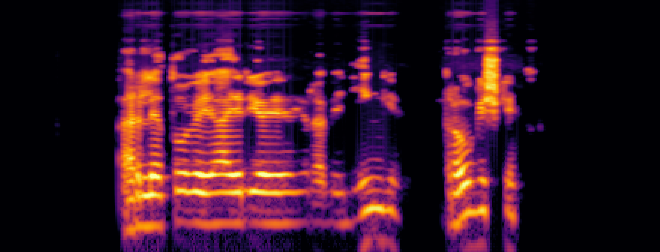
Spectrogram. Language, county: Lithuanian, Klaipėda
